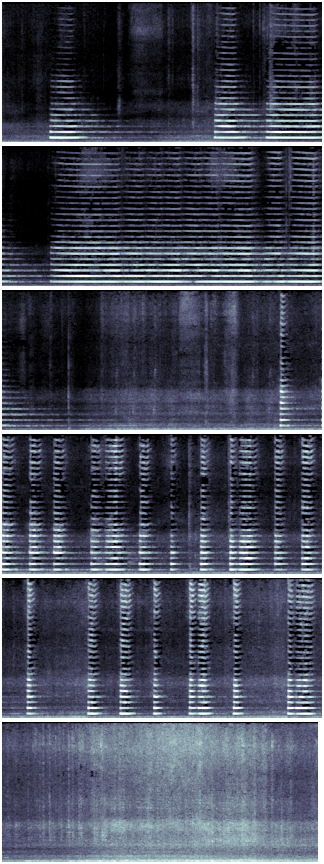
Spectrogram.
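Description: Diesel locomotive's air horn sounding one steady note: a few short blasts, then a long blast broken into several parts, and after a pause a rapid string of short toots at about two a second. Near the end the horn stops and the locomotive and coaches roll past with a swelling rumble.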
